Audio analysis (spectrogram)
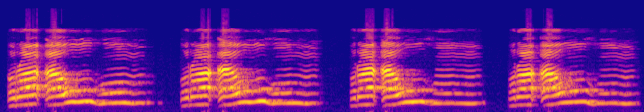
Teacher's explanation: रा के ऊपर जबर है तो मोटा रखना है रा को। हमजा वाव जबर औ, वाव साकिन से पहले क्या है, जबर है।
